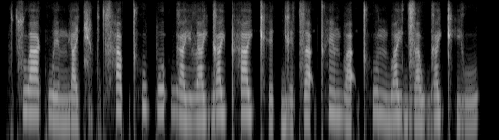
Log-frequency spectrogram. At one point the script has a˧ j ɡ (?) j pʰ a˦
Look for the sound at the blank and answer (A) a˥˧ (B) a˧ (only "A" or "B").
A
